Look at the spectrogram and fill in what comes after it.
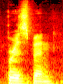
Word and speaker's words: Brisbane: Brisbane, yes.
